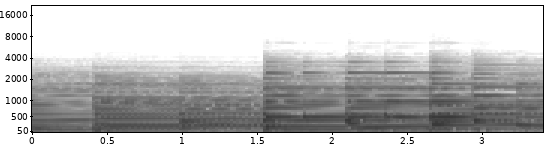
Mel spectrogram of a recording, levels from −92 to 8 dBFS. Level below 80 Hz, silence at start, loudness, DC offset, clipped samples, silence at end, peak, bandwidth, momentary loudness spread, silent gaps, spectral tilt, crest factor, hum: -40 dBFS; 0 s; -20 LUFS; under 0.1%; under 0.1%; 0 s; -4 dBFS; 4.5 kHz; 6 LU; none; -11 dB/octave; 16 dB; none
